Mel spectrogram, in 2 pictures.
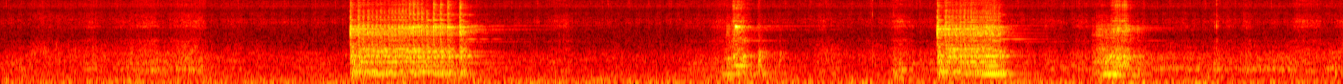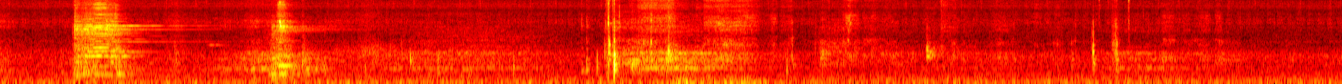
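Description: Ungreased pivots of a homemade mousetrap-spring lever mechanism creaking as its cable is pulled and released, about seven short creaks in the first ten seconds; the creaking comes from the parts not yet being greased.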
